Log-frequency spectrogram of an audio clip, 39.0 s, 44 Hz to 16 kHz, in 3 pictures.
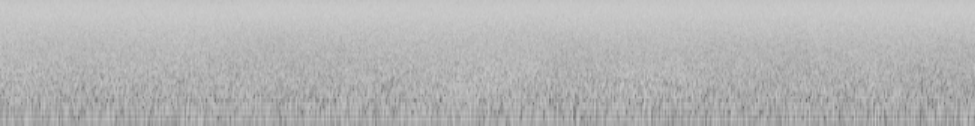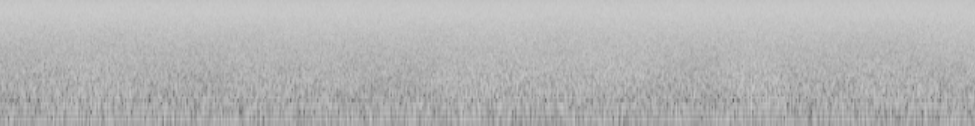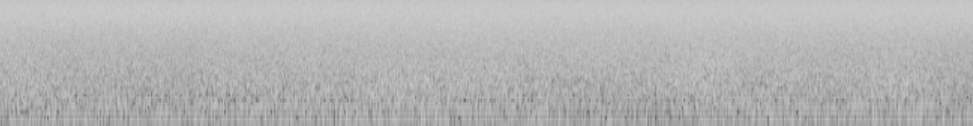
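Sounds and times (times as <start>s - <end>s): television static hiss: 0.0s - 38.9s.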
